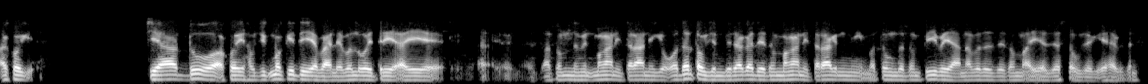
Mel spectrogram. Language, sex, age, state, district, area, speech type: Manipuri, male, 45-60, Manipur, Churachandpur, rural, conversation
